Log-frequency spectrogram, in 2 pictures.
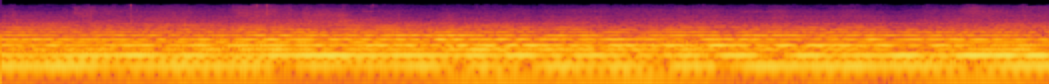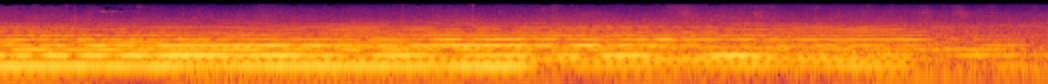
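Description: Wind band of woodwinds and brass holding one long sustained chord, its bass part shifting about six seconds in, then dying away near the end.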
